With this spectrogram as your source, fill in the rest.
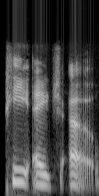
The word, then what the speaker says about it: pho: It's not pho, it's pho, and it's kind of like ramen.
